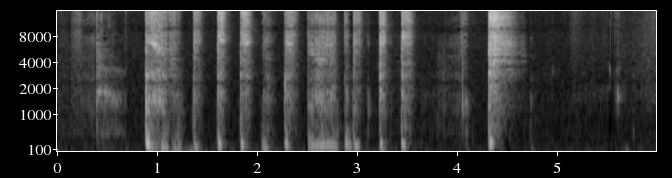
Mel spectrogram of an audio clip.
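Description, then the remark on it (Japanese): Freestyle beatboxing during a live performance: a loud, quick run of mouth-made kicks and sharp snare-like clicks in a driving rhythm, a louder accent near the end, then a few faint pops as it trails off. “ビートボックスパフォーマンス04 ライブ”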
